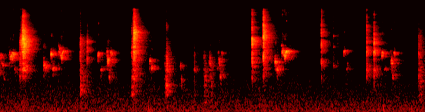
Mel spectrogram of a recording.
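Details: Pet budgerigars in a cage chattering and lecturing each other: bursts of sharp chirps, warbling notes and short buzzy squeaks, with brief quiet gaps between phrases.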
